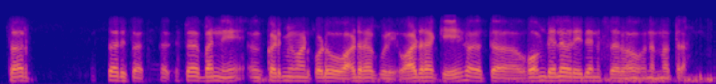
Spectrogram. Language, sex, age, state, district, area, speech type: Kannada, male, 18-30, Karnataka, Uttara Kannada, rural, conversation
